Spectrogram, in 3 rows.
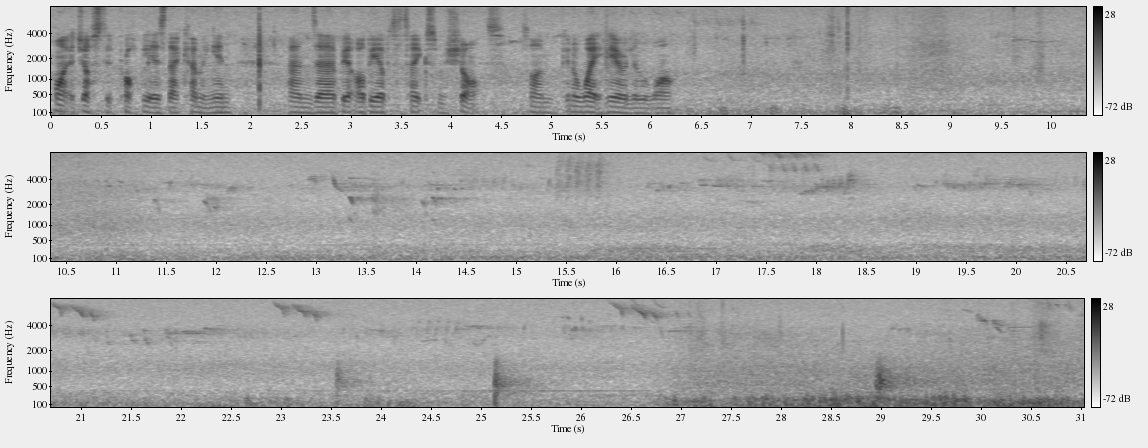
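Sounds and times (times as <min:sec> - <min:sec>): small birds chirping: 0:00.0 - 0:28.1, 0:29.1 - 0:31.0
low steady rumble: 0:23.6 - 0:31.0.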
